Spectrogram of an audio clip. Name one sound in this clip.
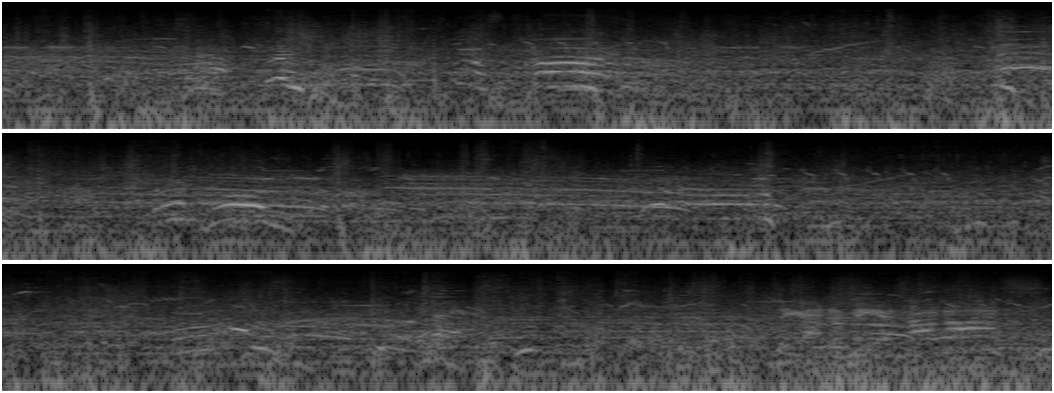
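Warriors shout and cry out in battle.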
